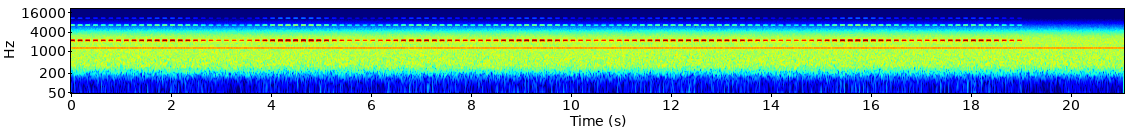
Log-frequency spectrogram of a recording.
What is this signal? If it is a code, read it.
Evenly repeated beeps, with radio static, fading and a steady whistle near 1270 Hz. There is no code.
